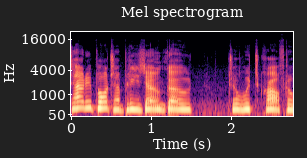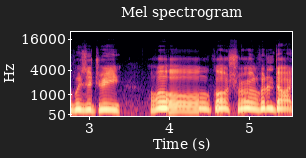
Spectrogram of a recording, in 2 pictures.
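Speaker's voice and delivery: very high-pitched, worried, fretting voice. Drawing Dobby and speaking as him, worried Dobby voice. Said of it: "'Cause he's really worried about stuff".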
